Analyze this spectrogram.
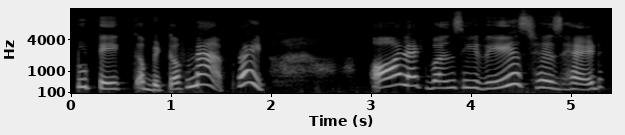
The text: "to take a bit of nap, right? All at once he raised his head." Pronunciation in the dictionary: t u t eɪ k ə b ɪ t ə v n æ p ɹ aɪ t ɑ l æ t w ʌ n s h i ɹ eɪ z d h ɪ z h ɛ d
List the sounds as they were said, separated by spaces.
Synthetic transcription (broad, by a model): t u t eɪ k ə b ɪ t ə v n æ p ɹ aɪ t ɑ l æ t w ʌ n s h i ɹ eɪ z d h ɪ z h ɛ d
